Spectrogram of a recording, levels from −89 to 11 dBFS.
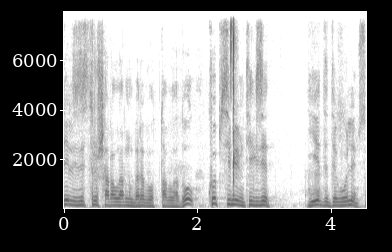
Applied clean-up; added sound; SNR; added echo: neural mask model Resemble Enhance denoiser.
